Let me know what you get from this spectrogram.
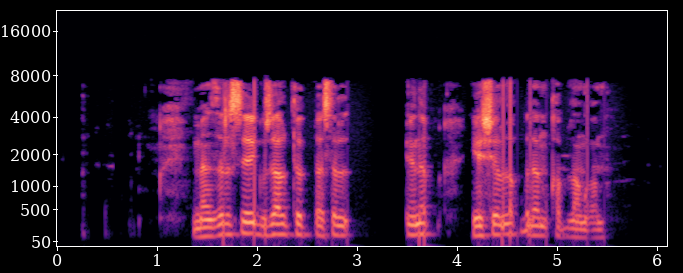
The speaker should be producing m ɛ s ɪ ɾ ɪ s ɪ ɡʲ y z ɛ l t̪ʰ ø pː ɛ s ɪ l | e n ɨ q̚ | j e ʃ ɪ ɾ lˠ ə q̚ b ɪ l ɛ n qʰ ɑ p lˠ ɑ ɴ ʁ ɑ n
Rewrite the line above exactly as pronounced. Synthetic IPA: m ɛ z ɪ ɾ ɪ s ɪ ɡʲ y z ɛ l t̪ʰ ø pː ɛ s ɪ l | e n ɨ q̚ | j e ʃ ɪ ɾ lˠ ə q̚ b ɪ l ɛ n qʰ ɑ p lˠ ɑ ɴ ʁ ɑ n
